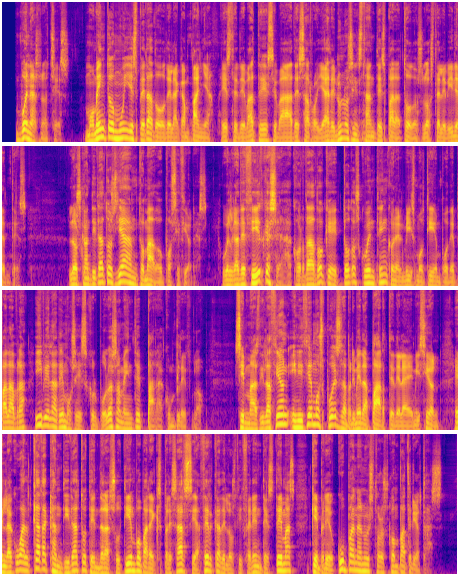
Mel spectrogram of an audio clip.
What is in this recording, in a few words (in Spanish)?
Dubbing para TV speaker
